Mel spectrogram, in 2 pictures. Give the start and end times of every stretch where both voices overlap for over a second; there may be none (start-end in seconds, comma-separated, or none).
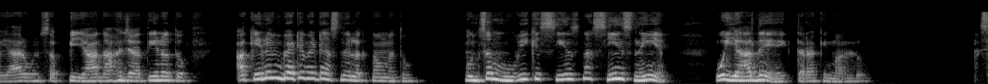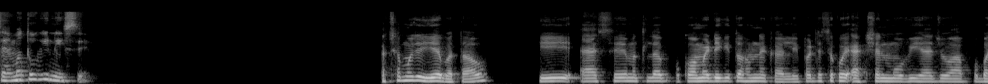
none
